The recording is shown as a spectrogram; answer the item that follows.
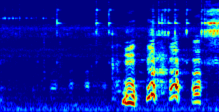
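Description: A person laughing in four short, loud bursts, starting a little after a second in.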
